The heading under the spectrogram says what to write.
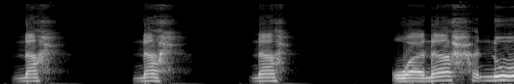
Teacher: Kita tak meletakkan huruf ha itu betul-betul pada makhraj dia. Huruf ha ni dia pada kerongkong, tengah kerongkong. Kalau ha biasa di pangkal, di bawah sekali pangkal.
